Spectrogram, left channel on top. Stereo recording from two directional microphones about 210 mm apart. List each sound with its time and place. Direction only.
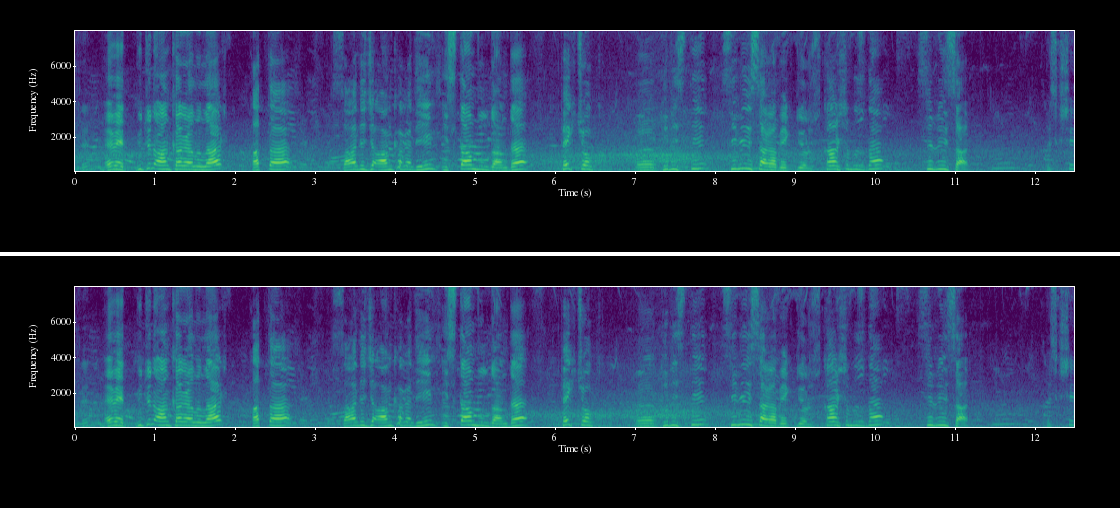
0.3 s speech: 5° right (ahead or behind)
7.3 s speech: 40° left (ahead or behind)
8.3 s speech: centre (ahead or behind)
